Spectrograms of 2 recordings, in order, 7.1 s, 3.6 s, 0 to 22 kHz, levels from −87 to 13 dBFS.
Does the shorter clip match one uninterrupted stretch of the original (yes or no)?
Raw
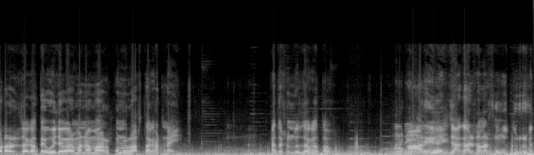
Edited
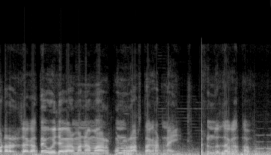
no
